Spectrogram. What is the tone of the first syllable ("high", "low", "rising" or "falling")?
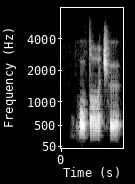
falling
